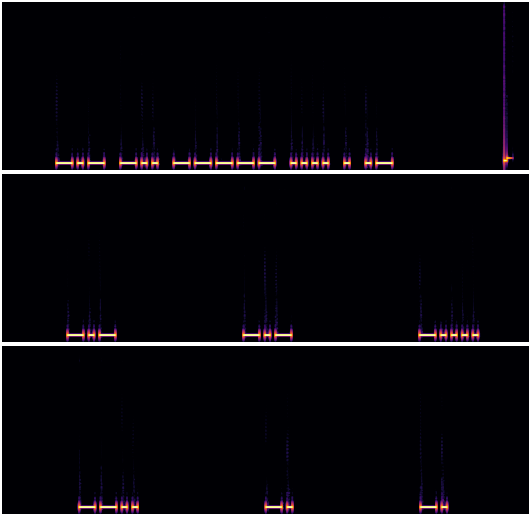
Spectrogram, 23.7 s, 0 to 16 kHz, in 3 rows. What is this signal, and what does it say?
Morse code, heard as a keyed tone, about 15 wpm, spaced as for 6 wpm, 700 Hz. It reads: KD0HEA KK6ZNN
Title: USA Call Signs - 6 Characters - 8x Character Spacing - 15wpm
